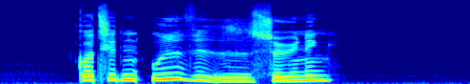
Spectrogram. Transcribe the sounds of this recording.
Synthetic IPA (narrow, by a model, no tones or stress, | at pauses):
ɡ̥ɒ̰t͡sʰe̝ld̥enuð̞ˠʋið̰ˠð̩ˠəsøːne̝ŋ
